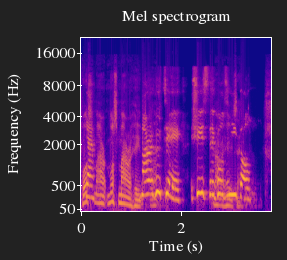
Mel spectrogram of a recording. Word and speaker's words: Marahute: now, because that is all I said was Marahoot. I didn't even say it right to start with. It was Marahute, was it?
